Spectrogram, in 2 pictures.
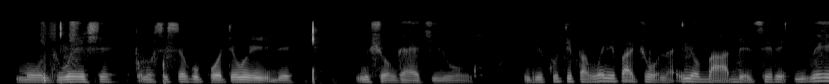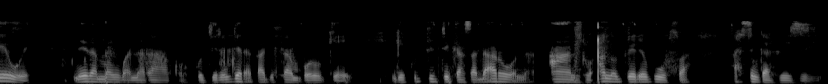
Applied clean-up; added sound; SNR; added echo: neural mask model Resemble Enhance denoiser.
